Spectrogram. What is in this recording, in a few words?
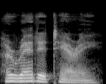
"hereditary", us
